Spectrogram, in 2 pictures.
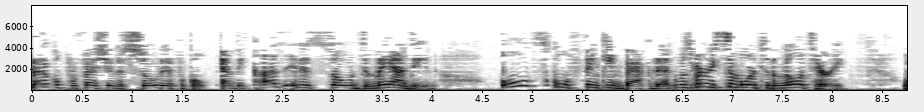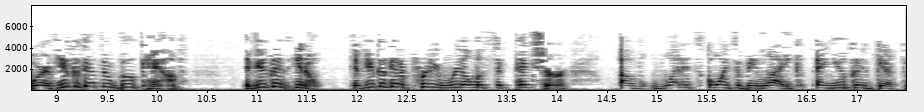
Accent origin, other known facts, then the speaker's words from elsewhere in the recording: Southwest, United States; because I grew up in the Southwest United States.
